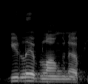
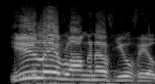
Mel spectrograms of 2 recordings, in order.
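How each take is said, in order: First: Said in the usual way. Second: Loud, high preacher's warning; emphatic warning. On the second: Real, not acted. Preacher warning young people, loud and emphatic. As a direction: raise it sharply to drive the warning home.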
